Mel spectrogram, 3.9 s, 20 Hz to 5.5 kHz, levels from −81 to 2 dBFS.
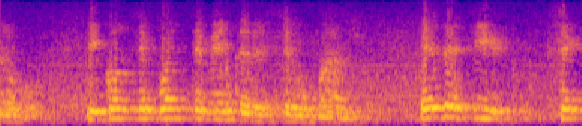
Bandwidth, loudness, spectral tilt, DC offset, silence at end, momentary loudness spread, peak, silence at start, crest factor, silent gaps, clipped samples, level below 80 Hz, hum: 5.4 kHz; -12 LUFS; -9.5 dB/octave; under 0.1%; 0 s; 10 LU; 0 dBFS; 0 s; 12 dB; none; under 0.1%; -52 dBFS; none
